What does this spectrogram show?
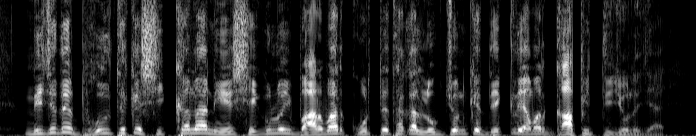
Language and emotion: Bengali, angry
